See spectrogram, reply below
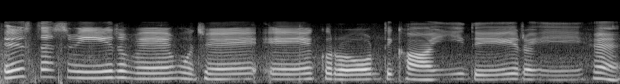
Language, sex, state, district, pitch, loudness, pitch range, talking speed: Hindi, female, Madhya Pradesh, Katni, 250 Hz, -15 LUFS, 230-275 Hz, 95 wpm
